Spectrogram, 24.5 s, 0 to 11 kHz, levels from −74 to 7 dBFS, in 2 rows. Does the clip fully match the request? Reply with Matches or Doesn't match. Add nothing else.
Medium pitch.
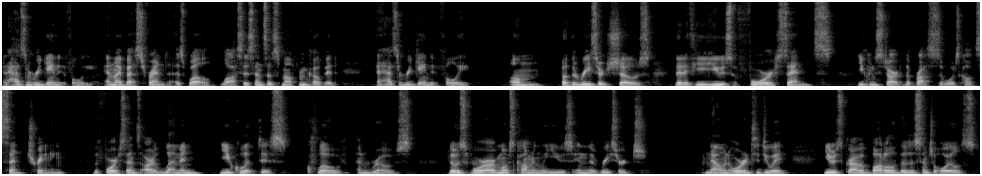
Doesn't match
